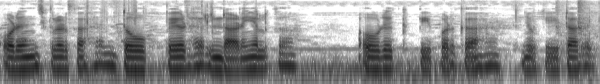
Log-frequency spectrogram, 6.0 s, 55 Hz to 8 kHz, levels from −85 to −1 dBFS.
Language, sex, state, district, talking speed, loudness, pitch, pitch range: Hindi, male, Bihar, Katihar, 170 wpm, -19 LUFS, 140 Hz, 135-150 Hz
